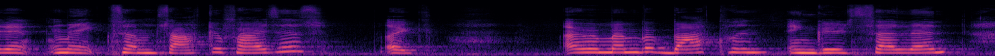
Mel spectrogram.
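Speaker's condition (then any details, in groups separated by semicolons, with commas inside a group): Cerebral palsy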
